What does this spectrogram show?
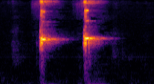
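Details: Two crisp, bright chirps about half a second apart from a female yellow-vented bulbul calling the male, each note short and sharp with a quick fading tail.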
